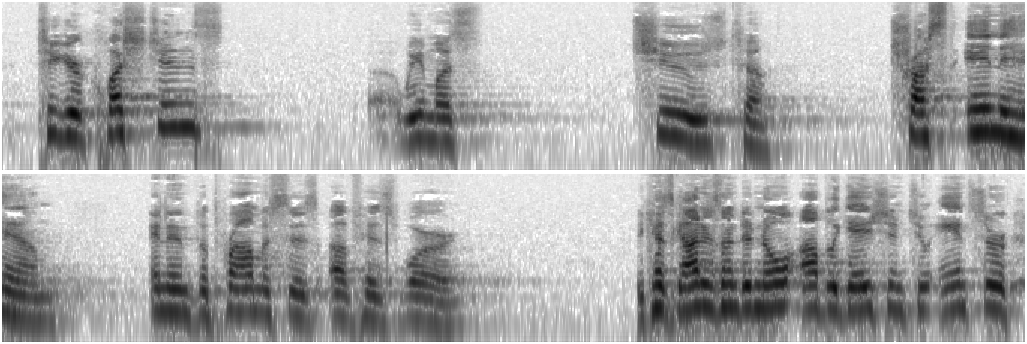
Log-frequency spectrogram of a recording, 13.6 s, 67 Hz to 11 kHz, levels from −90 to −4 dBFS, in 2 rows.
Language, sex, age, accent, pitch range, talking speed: English, male, 40-59, American, 145-185 Hz, 115 wpm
